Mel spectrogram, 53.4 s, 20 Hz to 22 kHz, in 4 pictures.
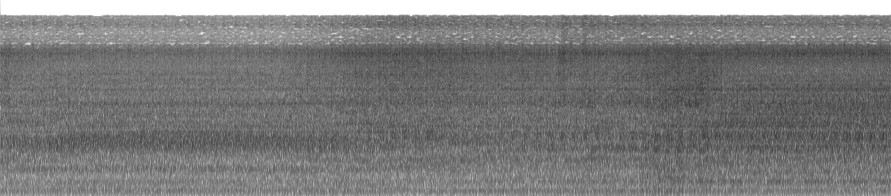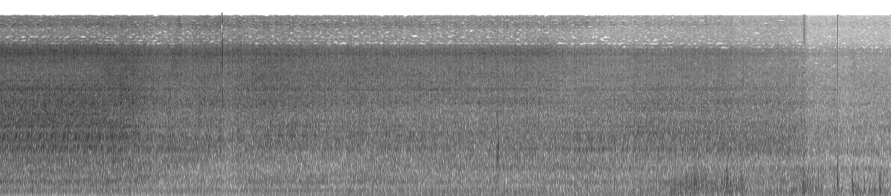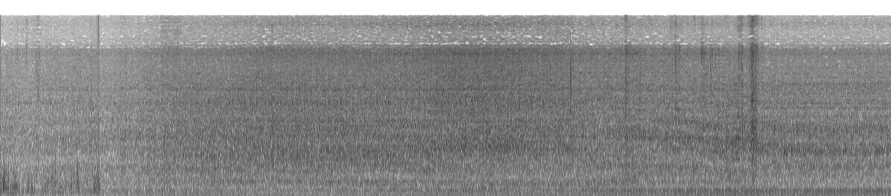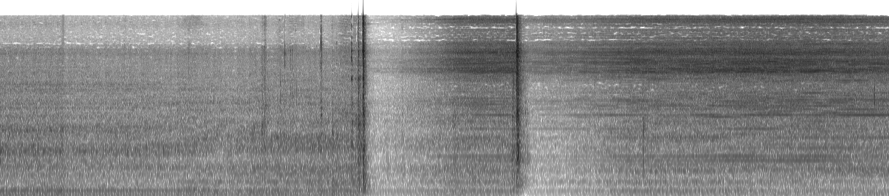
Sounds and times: Bus: 0:00.0 - 0:53.4
Heavy engine (low frequency): 0:00.0 - 0:53.4
Outside, urban or manmade: 0:00.0 - 0:53.4.

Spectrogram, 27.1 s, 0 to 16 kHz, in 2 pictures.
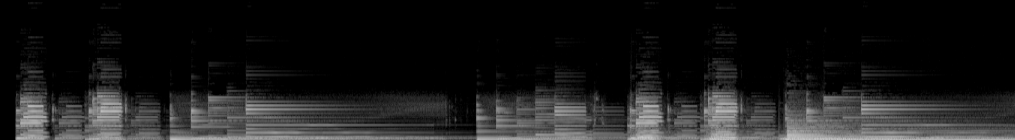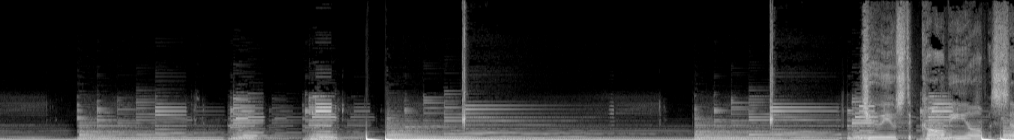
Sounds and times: Chorus effect: 0:00.2 - 0:27.0
Music: 0:00.2 - 0:27.0.

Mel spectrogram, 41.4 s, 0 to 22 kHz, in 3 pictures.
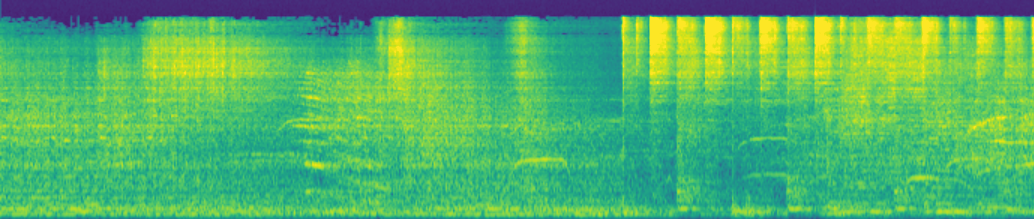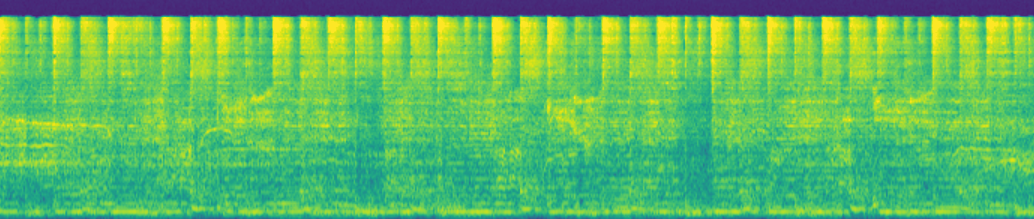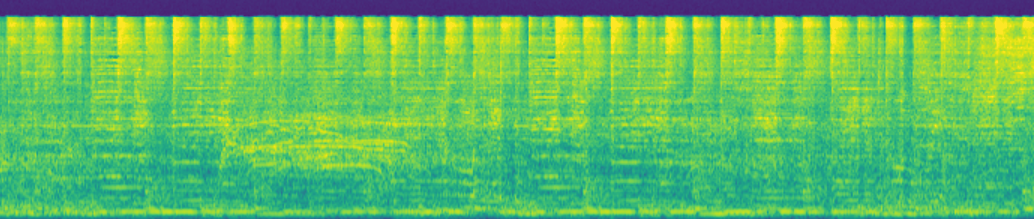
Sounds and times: Pop music: 0:00.0 - 0:41.3
Whoop: 0:06.8 - 0:07.8, 0:09.8 - 0:10.9, 0:12.0 - 0:15.3, 0:26.6 - 0:28.8, 0:30.5 - 0:33.1.

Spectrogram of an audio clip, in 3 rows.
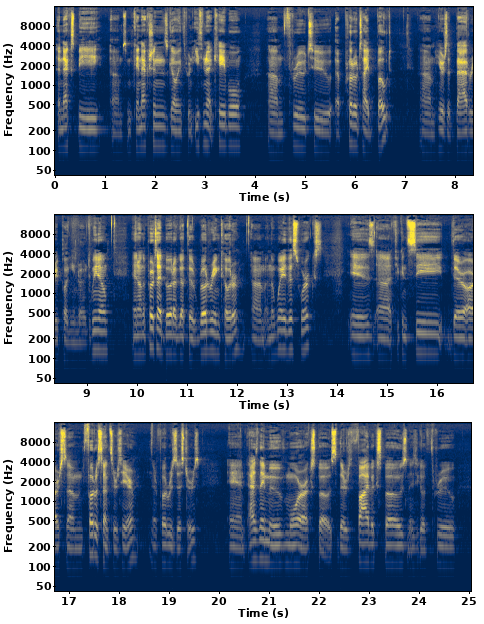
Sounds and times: Speech: 0:00.0 - 0:24.8.

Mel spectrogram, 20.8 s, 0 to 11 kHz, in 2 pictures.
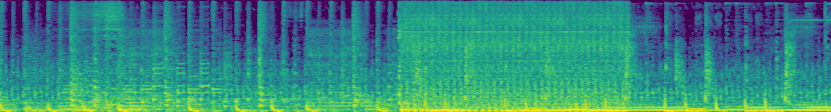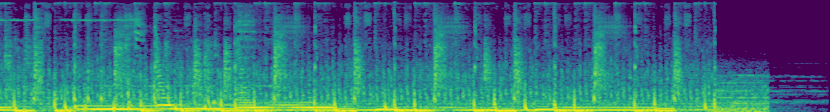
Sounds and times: Helicopter: 0:00.0 - 0:19.4
Music: 0:00.0 - 0:20.7.

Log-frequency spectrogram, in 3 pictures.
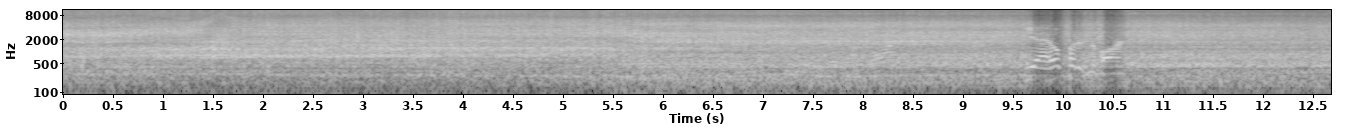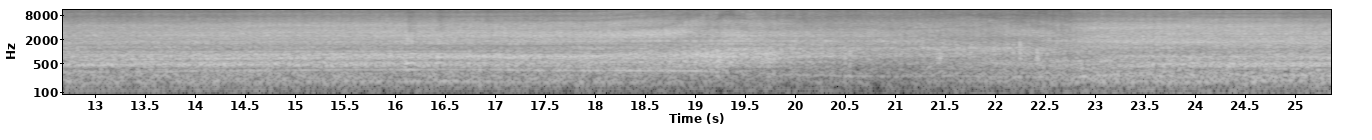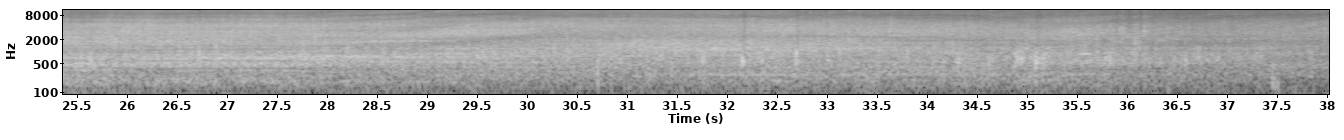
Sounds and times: Motor vehicle (road): 0:00.0 - 0:38.0.

